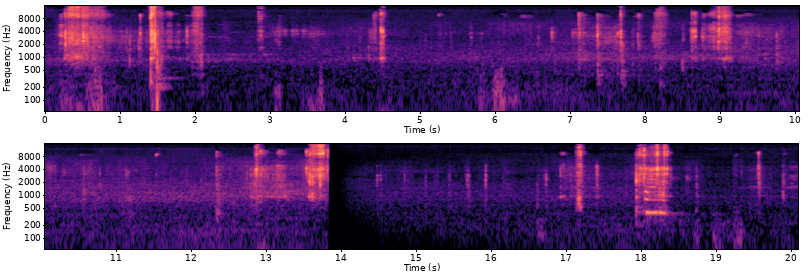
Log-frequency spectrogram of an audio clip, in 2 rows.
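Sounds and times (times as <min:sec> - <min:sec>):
low steady background noise: 0:00.0 - 0:20.0
tools clicking and scraping: 0:12.4 - 0:13.8.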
